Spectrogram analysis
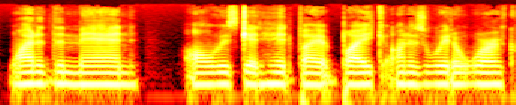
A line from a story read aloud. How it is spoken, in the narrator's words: Ray said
